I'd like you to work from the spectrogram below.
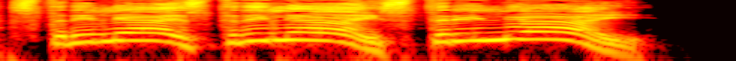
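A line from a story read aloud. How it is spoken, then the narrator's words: Two voices shouting. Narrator (Russian): Оба берманца закричали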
